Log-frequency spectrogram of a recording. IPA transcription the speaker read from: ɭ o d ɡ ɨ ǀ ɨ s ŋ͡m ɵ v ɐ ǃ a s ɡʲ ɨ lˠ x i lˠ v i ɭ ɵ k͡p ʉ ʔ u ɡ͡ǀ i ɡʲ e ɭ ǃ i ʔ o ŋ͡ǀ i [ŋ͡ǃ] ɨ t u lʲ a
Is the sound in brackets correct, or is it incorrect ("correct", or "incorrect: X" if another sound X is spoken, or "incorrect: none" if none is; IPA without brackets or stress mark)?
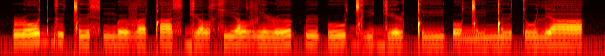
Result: correct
